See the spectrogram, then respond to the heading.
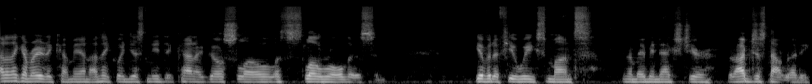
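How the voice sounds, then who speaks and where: Speaking at a fairly quick pace in an American accent, a man keeps a monotone, flat intonation, with a dry sound free of echo and a quiet background. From Southern California (Orange County); Southern California. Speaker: interview guest. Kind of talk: testimony. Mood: warm reflective storytelling. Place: home room. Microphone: headset.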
